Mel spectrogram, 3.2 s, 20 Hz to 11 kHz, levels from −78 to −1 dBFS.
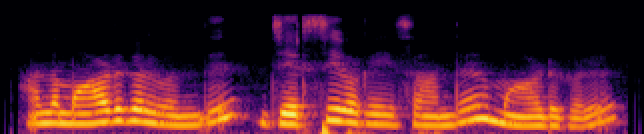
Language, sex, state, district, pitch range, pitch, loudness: Tamil, female, Tamil Nadu, Nilgiris, 180-245 Hz, 210 Hz, -15 LUFS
